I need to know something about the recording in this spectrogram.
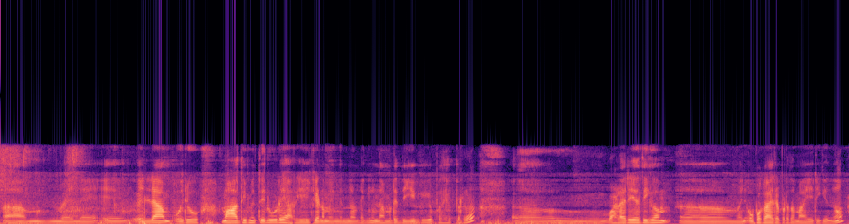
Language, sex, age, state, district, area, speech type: Malayalam, female, 45-60, Kerala, Pathanamthitta, rural, spontaneous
